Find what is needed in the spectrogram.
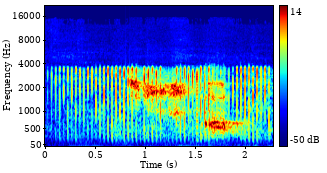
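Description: Telephone line with a rapidly pulsing, buzzing distortion, a sign of a bad connection.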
